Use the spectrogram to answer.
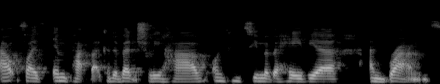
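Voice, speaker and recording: A woman with a British accent, at a moderate pace, with ordinary pitch variation. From UK. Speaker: emerging technology strategist. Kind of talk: podcast interview.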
